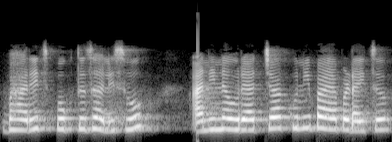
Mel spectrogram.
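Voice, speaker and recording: A woman's voice: high-pitched, little pitch movement, moderate pace, a little mellow, natural voice. A woman reading the part of a commanding, affectionate queen mother who teases and scolds, in an audiobook. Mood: teasing, scolding. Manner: teasing, scolding, firm. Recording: slightly muffled lo-fi audiobook audio.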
